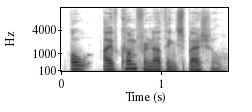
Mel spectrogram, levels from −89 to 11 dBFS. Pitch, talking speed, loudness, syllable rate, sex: 125 Hz, 215 wpm, -17 LUFS, 6.4 syllables/s, male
